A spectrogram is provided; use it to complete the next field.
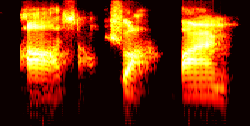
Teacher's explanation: R is before a consonant, so we don't pronounce it. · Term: schwa sound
